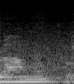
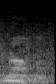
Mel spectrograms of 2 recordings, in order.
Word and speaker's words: Rama: Well, in my opinion, the full Sanskrit pronunciation is Rama. The Bengali pronunciation may be Ram. In Bengali and Hindi also, the M in itself constitutes that akshara. So when you say Ram, the part of the ma is understood.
